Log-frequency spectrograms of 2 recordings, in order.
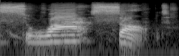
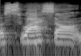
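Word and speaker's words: soixante: end of it so 60 in french is swa salt and it can be a little bit hard to spell in the beginning but it follows that same pattern of the last couple numbers so swa song this is like swah salt okay so over here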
